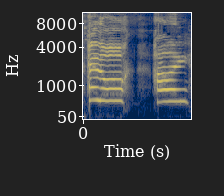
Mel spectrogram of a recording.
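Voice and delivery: high, loud sing-song greeting to the horses; cheerful hello to horses. Real, not acted. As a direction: call out brightly to the animals.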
